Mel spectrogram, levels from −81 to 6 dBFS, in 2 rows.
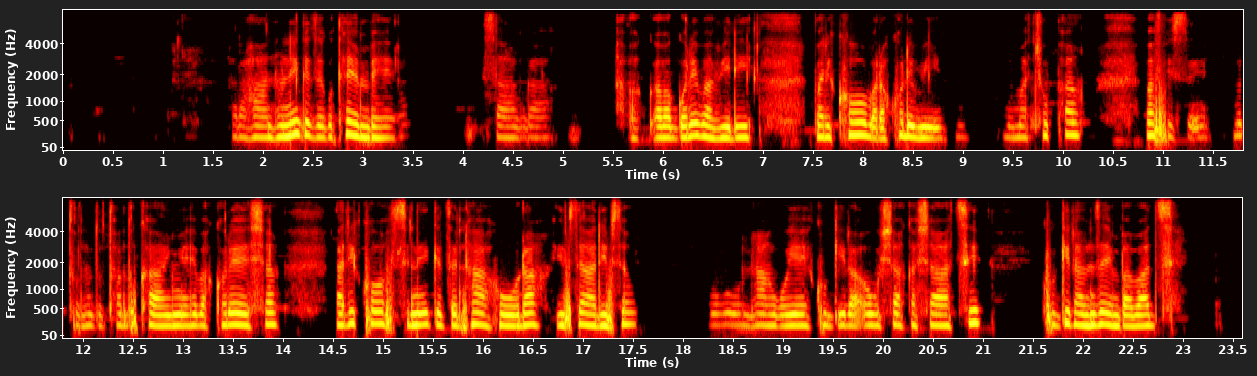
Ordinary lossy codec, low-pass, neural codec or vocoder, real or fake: Opus, 32 kbps; 7.2 kHz; none; real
